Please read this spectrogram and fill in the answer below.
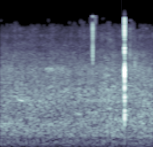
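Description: Steady ballpark crowd murmur, then near the end a single sharp crack of a bat hitting the pitch.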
